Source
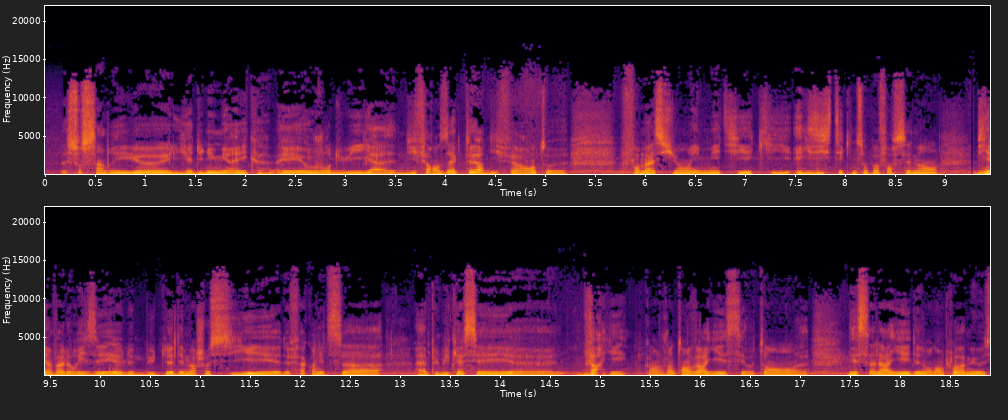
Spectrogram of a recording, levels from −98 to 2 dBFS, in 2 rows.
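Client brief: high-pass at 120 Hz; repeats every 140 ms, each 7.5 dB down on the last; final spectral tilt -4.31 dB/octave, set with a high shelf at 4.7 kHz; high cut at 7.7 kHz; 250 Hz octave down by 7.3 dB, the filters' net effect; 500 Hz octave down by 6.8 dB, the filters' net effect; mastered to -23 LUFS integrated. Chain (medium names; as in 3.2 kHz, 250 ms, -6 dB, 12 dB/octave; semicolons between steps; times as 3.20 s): high-pass 120 Hz; low-pass 7.7 kHz; peaking EQ 250 Hz -8 dB; peaking EQ 500 Hz -6 dB; treble shelf 4.7 kHz +7 dB; feedback delay 140 ms, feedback 42%, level -7.5 dB; trim +2.5 dB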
